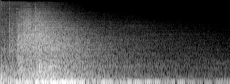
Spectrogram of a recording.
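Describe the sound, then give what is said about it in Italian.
A door slams shut by the wind, giving a single heavy boom with a deep thud that rumbles and fades away over about a second and a half, on its own. “il vento fece chiudere la porta, lasciandola anche più al buio di prima.”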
